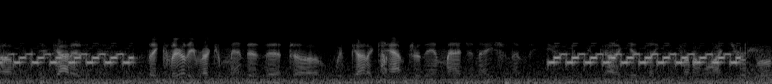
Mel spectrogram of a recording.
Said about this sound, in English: Got another call coming? Oh no, that's a home phone. I'm on a different line.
